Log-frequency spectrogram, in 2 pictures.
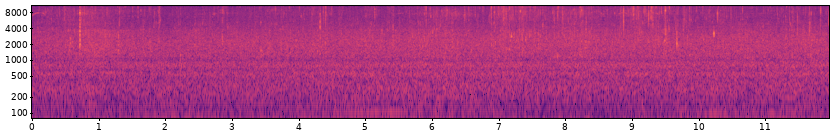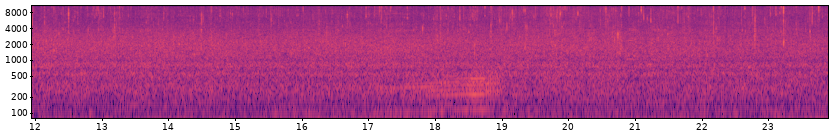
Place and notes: Innsbruck, Waltherpark am Inn Österreich - Frühling am Inn
waltherpark, vogelweide, fm vogel, bird lab mapping waltherpark realities experiment III, soundscapes, wiese, parkfeelin, tyrol, austria, walther, park, vogel, weide, flussgeräusch, fluss, innufer, wellen, autos, motorrad anpruggen, st.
